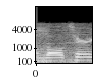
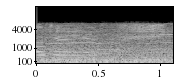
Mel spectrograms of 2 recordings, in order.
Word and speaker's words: Volturi: Well, sort of, kind of at the end when the Volturi, what is it called again? I can't really pronounce their name. The Volturi, you're saying it right. The Volturi.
